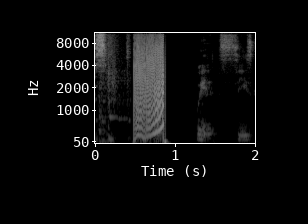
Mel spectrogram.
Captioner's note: record scratch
